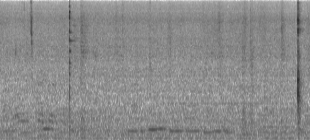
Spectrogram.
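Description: A man eating noodles at a restaurant table, with faint background voices throughout and one sharp clink of chopsticks or tableware about a second and a half in.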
